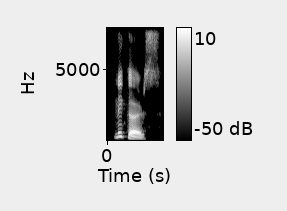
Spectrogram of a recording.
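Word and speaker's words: knickers: के एन आई सी के ई आर एस निकर्स के एन आई एफ ई नाइफ के एन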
